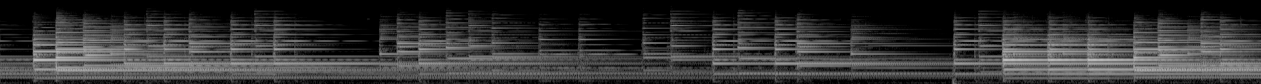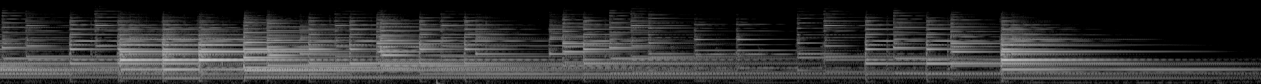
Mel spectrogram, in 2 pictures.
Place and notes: Pl. Max Lejeune, Abbeville, France - Carillon de la mairie d'Abbeville
Abbeville (Somme)
Carillon de l'Hôtel de ville
Ritournelles automatisées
